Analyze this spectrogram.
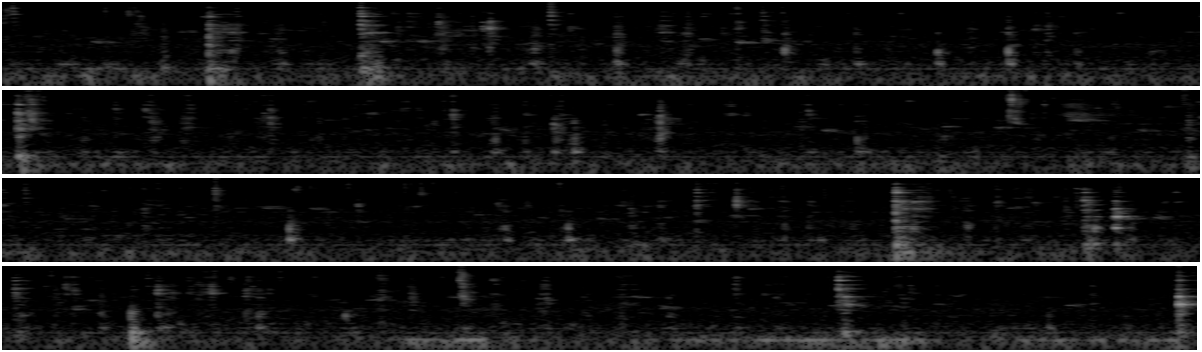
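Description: Close-up eating of instant noodles with chopsticks: faint chewing and slurping, broken by many short, irregular clicks and smacks.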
